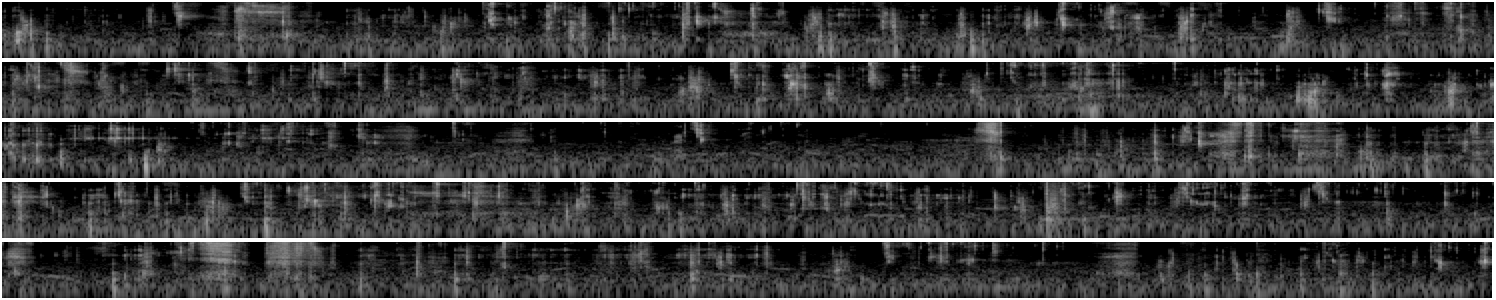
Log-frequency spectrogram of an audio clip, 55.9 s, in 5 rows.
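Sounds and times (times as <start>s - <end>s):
close chewing and crunching: 0.0s - 28.6s, 29.4s - 55.9s.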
